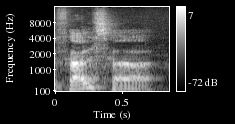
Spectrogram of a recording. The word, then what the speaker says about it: Feldherr: You have to say it like a German. Feldherr.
